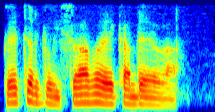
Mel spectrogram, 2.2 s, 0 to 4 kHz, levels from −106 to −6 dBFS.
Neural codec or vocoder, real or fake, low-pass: none; real; 3.6 kHz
